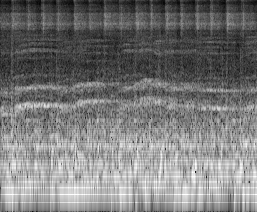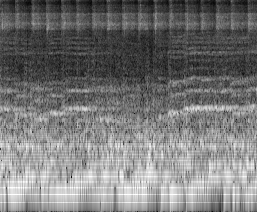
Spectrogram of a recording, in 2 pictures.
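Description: A group of girls singing a qasidah together, accompanied by a steady beat on rebana frame drums.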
